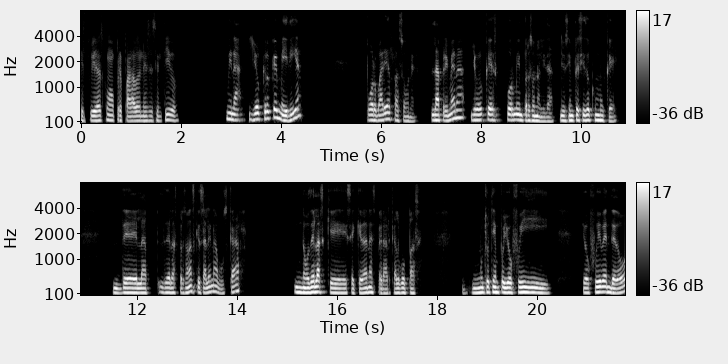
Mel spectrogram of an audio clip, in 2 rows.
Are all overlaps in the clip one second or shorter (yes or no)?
yes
